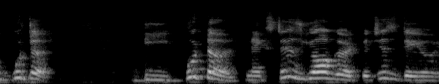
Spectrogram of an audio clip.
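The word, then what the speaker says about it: Joghurt: Next is yogurt, which is Der Yogurt. Der Yogurt. J is pronounced as Y in German. This is yogurt.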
